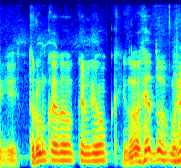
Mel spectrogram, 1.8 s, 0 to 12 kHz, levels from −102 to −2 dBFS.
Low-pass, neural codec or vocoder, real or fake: 10.8 kHz; none; real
